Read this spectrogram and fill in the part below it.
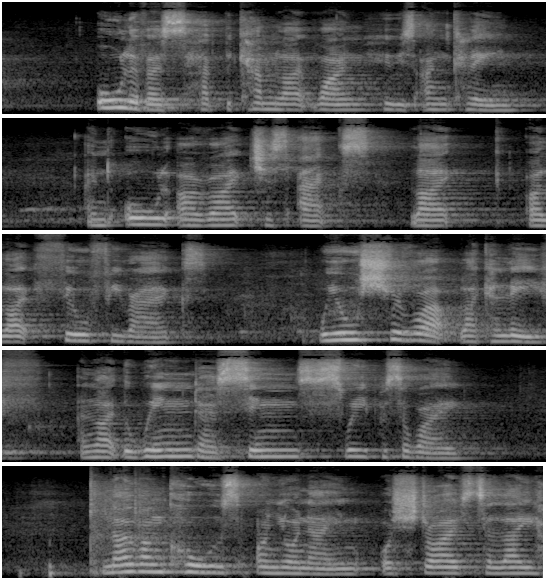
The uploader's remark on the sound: Streamed live at St Paul's Shadwell on Sunday, 3 December 2023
